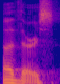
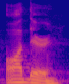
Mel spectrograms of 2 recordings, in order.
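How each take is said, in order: First: OTHERS starting with a short "uh"; correct pronunciation. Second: OTHER starting with an open "aw"; wrong pronunciation. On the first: Teacher corrects the learners' mistake, short "uh" vowel. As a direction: open "Others" on "uh", not "aw". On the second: Teacher shows learners the mistake, "aw" vowel. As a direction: say "other" as "awther". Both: Shown as a demonstration. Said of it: "Não é other".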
